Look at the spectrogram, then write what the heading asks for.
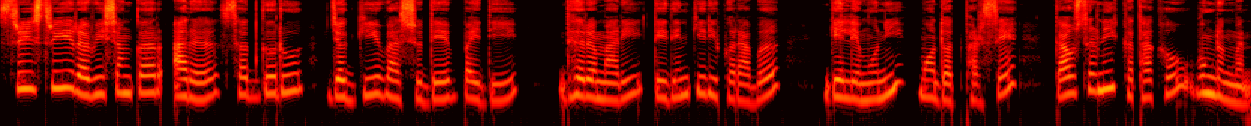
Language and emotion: Bodo, neutral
